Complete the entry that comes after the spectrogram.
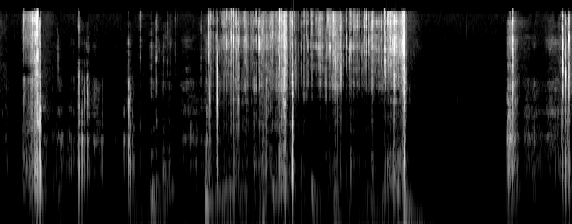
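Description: Clear plastic film stretched over a mesh microphone head is crinkled and scratched with long nails, then rubbed with a flat palm. Sharp, bright crackles and crunchy tearing-like bursts give way to a dense stretch of rustling friction. After a brief silence, a few more crisp crinkles follow.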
